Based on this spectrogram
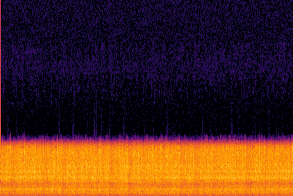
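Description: Cold idle with a light, quick ticking riding over the engine hum, not perfectly even; a top-end tick whose cause isn't pinned down.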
